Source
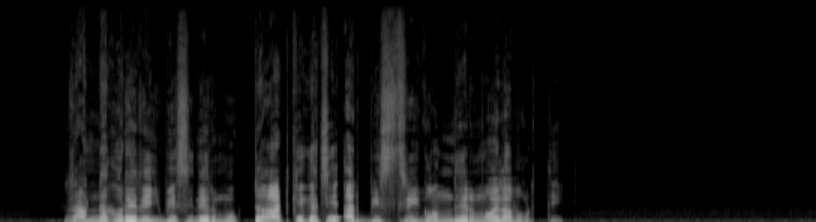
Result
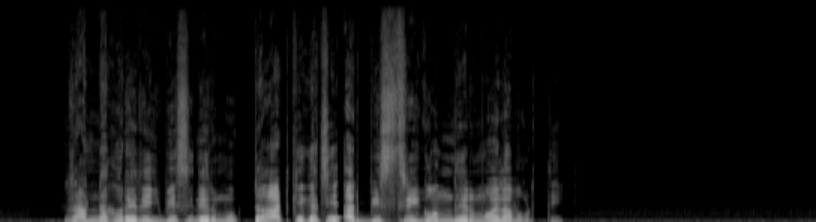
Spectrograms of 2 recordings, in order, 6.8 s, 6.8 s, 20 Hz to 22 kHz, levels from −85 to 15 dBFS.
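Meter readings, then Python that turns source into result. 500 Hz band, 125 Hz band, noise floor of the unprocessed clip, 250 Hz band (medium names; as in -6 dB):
-1.0 dB, +0.5 dB, -65 dBFS, 0.0 dB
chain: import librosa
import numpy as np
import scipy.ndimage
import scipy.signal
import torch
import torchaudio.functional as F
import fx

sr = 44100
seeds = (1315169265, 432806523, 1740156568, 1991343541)

y = fx.rider(x, sr, range_db=4, speed_s=0.5)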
